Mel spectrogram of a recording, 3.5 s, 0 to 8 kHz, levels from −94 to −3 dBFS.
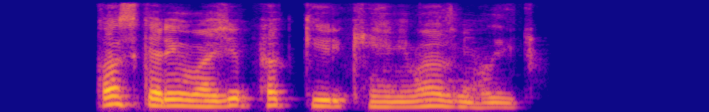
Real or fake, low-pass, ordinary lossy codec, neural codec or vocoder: fake; 7.2 kHz; AAC, 48 kbps; codec, 44.1 kHz, 3.4 kbps, Pupu-Codec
